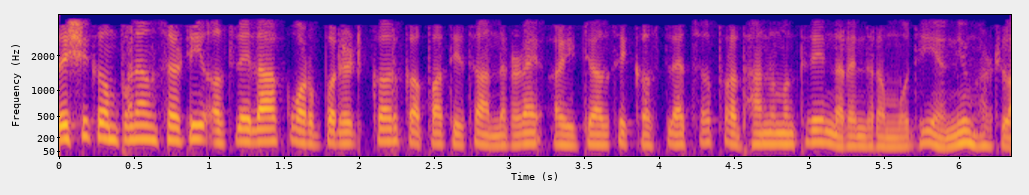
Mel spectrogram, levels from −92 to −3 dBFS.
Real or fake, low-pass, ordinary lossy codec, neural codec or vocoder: fake; 3.6 kHz; MP3, 32 kbps; codec, 16 kHz, 0.8 kbps, ZipCodec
